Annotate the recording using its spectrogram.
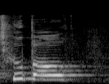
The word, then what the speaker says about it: hupomone: And so the original Greek word is pronounced hupomone.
